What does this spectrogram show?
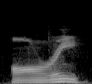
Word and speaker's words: Henri: His name's really Ernie, but he's French, so he wants to pronounce Henri or something like that. His name is all scrambled here. Henri.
